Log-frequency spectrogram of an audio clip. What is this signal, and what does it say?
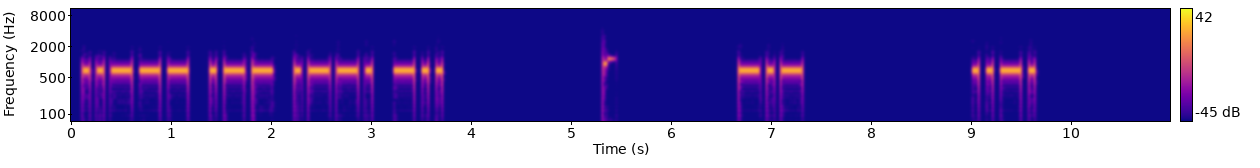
Morse code, heard as a keyed tone, about 17 wpm, spaced as for 10 wpm, 700 Hz. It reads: 2WPD KF
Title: USA Call Signs - 6 Characters - 8x Character Spacing - 17wpm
